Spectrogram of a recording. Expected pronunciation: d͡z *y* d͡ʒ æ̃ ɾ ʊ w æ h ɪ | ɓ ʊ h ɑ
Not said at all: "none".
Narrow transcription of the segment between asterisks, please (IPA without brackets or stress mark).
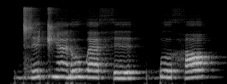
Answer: ɪ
